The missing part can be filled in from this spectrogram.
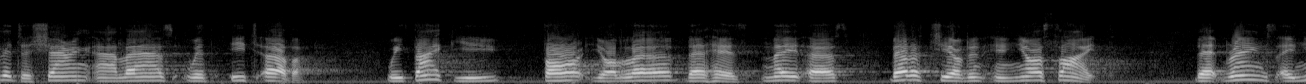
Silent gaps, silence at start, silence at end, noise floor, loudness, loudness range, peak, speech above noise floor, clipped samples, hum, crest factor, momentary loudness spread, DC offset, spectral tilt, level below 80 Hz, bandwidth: none; 0 s; 0 s; -48 dBFS; -20 LUFS; 4 LU; -6 dBFS; 29 dB; under 0.1%; none; 14 dB; 10 LU; under 0.1%; -7.5 dB/octave; -58 dBFS; 18.5 kHz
